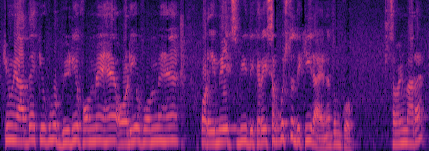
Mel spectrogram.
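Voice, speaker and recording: A man's voice: high voice, fast talker, mellow, rough recording. A male maths teacher giving a live classroom lecture, chatty and fondly scolding, who keeps asking his students questions.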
